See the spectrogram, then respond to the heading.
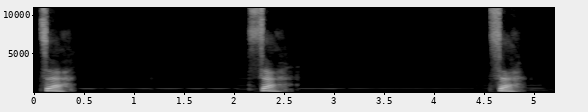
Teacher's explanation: A diferencia de la TH, la lengua no se coloca entre los dientes, sino detrás de ellos. Es como decir T y S al mismo tiempo, sin pausa entre ambos sonidos. · La TS es una consonante africada dental sorda. Su pronunciación combina dos sonidos producidos de manera continua, primero una T y de inmediato una S.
